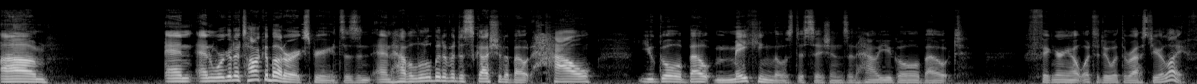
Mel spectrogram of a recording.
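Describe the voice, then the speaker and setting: Against a quiet background, a man with a normal speaking voice and medium pitch talks at a fairly quick pace with lively intonation. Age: 30s. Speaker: radio host and mature university student. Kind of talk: talk radio panel discussion. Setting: studio.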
